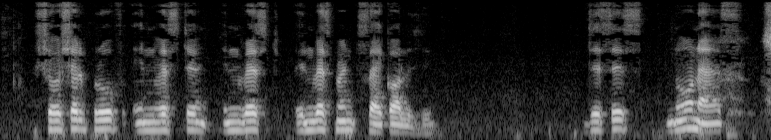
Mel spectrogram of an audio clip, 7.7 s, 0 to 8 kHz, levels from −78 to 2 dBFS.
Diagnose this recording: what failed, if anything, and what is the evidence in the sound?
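Codec stage: the speech is rough and grainy from start to finish, with noise filling the gaps between harmonics and a thin, synthetic-sounding top band. That points most likely to low-delay AAC compression of the AAC-ELD kind, at a rate that fits about 32 kbps. Its short frames cannot resolve pitch harmonics finely. The missing content above 8 kHz comes from the call's microphone processing, a separate limit on the band, and is not this damage. The grain is steady rather than intermittent, which sets it apart from network loss.

Network stage: from 6.71 to 6.76 s there is a brief smeared, noisy patch of about 30 ms, which fits a single lost frame. This is AAC frame loss with concealment: the decoder rebuilt the gap from the last good spectrum instead of leaving silence. That explains why there is no click or dropout. The patch sounds smeared and blurred rather than cut, and it is too short to decay into a fade, which sets it apart from a buffer underrun.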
